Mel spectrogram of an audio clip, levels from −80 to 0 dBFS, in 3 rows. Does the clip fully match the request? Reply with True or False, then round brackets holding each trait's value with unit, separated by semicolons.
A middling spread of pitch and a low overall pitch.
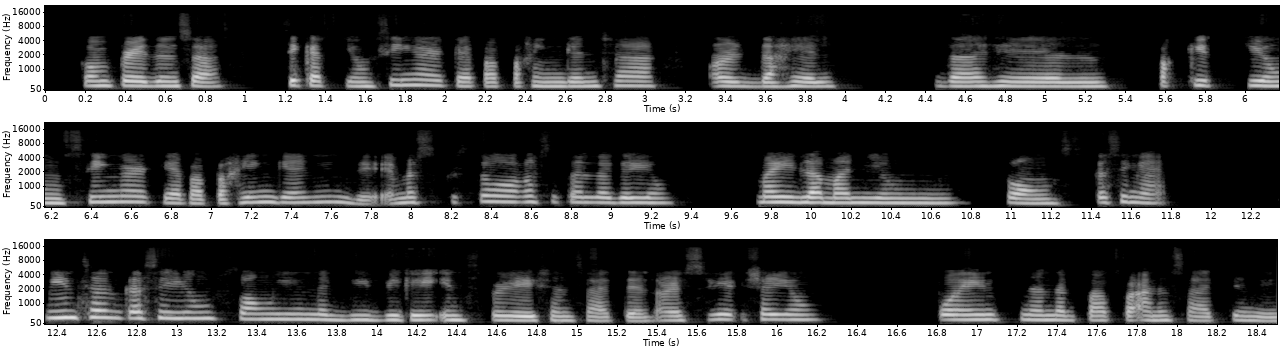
False (3.0 semitones; 220 Hz)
